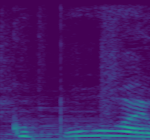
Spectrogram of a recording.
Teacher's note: D goes in your throat and then you concentrate on B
